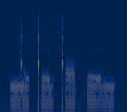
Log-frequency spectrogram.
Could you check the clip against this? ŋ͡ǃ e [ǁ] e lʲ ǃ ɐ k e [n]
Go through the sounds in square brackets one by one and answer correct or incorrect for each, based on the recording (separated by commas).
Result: incorrect, correct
